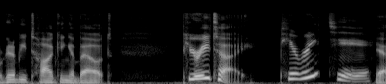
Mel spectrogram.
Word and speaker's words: Puritii: interesting today we're going to be talking about purti purti yeah it's a brand it's pronounced purei purei and we're going to be looking at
